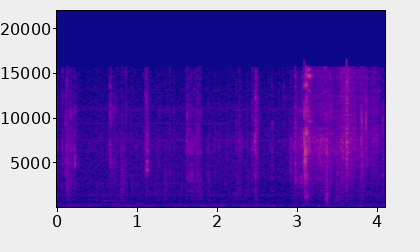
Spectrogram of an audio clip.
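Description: Faint rustling and a scatter of light clicks as a handmade paper mini album is handled and its closure undone to open it, over a steady low hum.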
